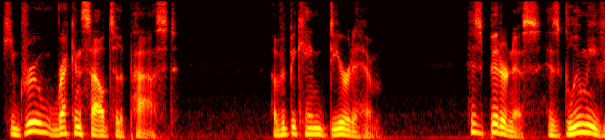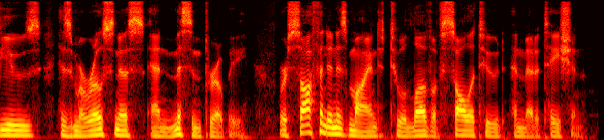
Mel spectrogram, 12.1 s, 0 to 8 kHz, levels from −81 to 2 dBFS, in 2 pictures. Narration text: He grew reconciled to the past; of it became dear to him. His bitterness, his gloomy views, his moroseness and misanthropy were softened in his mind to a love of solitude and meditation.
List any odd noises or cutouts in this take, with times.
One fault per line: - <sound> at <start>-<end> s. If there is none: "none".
none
